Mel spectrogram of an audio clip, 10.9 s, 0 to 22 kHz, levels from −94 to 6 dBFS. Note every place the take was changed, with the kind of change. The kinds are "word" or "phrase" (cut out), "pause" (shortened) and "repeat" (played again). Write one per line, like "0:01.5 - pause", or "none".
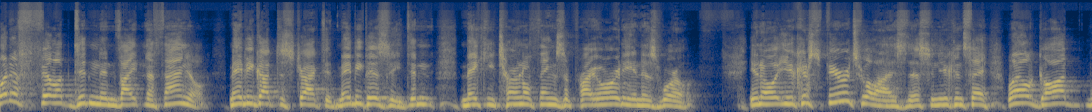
0:03.6 - word
0:08.1 - word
